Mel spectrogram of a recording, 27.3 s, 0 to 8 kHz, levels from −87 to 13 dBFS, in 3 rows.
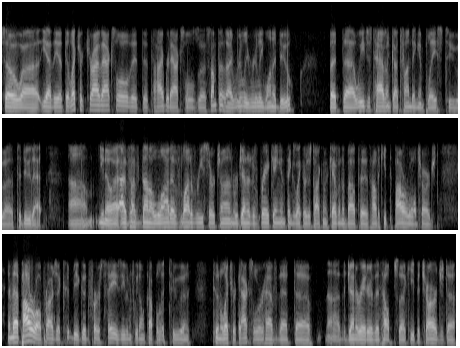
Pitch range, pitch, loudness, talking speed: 95-110 Hz, 100 Hz, -25 LUFS, 235 wpm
